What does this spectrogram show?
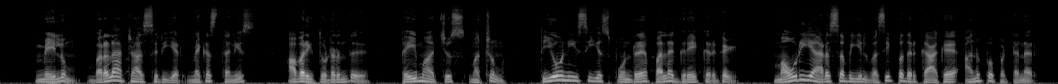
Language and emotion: Tamil, neutral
